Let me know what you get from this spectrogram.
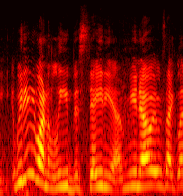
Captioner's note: none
